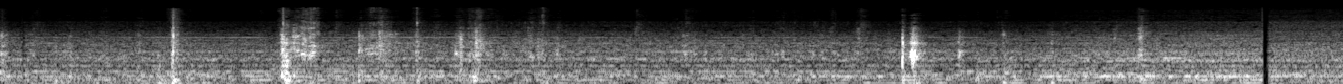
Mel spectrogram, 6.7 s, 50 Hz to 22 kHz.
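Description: A few sharp clicks and taps of small hard parts being handled as a screwdriver works a rod end and a 3D-printed arm is pressed onto an RC servo. The sharpest click comes about four and a half seconds in, over a faint steady hum.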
